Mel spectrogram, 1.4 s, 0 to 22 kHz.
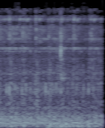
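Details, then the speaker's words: Stihl BG86 leaf blower running with a harsh metallic rattle over the engine buzz, from three loose Torx bolts whose heads strike the flywheel; the fix is tightening them. "now there's three torx bolts here that come loose and the heads hit on the fly well as it's spinning around so we just need to tighten them back up"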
